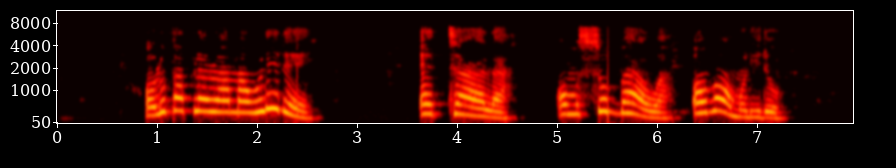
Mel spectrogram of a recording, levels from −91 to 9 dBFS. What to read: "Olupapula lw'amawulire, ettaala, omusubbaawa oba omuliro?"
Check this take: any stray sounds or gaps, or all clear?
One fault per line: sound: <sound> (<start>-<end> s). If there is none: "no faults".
no faults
